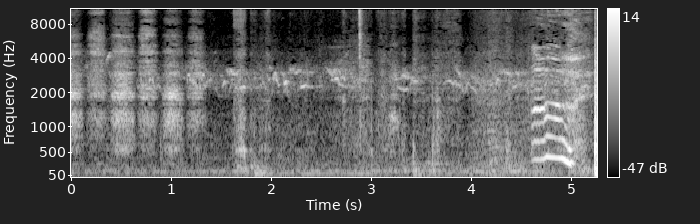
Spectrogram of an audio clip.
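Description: Light knocks and rustling of someone shifting about on a wooden plank floor. Near the end comes a short vocal cry that falls in pitch, followed by a sharp thump.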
